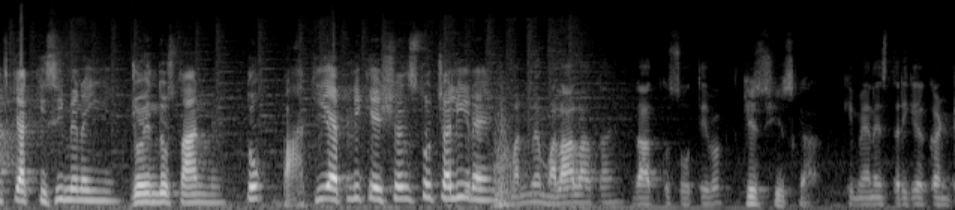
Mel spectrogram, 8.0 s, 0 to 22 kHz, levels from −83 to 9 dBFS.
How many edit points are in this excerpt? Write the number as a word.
four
